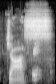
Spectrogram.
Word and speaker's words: Joss: So, the original Justice League movie was directed by Zack Snyder and Josh Whedon, who was uncredited. Joss. He doesn't deserve proper pronunciation anyway.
